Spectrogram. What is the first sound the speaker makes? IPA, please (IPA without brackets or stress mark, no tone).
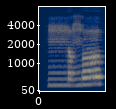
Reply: nː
